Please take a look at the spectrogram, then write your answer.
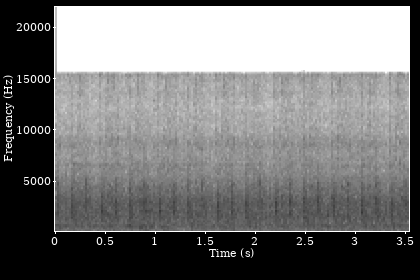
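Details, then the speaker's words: Diesel dump truck that would not start, so the starter was suspected and removed, idling once running: a steady idle with even knocking pulses of about three per second and no misses. The real cause was a weak battery; normal idle. "Ah tapos na tayo umandar na ah Mahina lang ang baterya kaya ito'y hindi umandar"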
